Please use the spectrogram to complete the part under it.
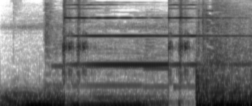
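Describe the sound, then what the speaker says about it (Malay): A bicycle bell rings near and loud in two separate bursts, bright metallic trills cut by a short pause, with low background rumble around them. "tak payah main loceng lah"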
